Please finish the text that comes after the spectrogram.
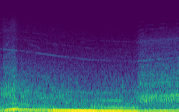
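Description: A race car engine pulling in third gear in Assetto Corsa hums low and steady with a slowly shifting tone, heard alone and moderately quiet over about two seconds.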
